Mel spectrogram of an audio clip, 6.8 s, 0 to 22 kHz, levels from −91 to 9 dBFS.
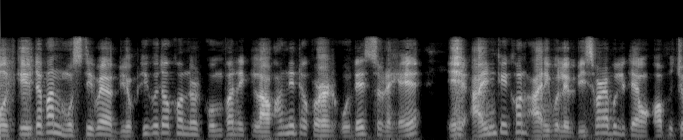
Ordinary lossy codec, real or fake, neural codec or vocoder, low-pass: none; fake; codec, 16 kHz, 0.8 kbps, ZipCodec; 7.2 kHz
